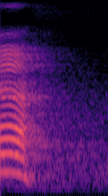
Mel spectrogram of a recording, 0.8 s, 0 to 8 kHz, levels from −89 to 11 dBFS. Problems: constant background noise, echo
